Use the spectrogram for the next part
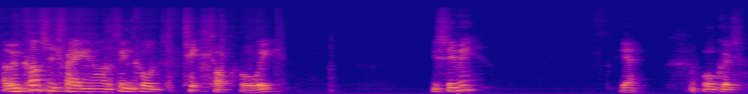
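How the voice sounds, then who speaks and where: A man's voice: medium pitch, very animated, a little slow, long pauses, mellow. A man talking casually to his followers on a livestream in a rambling, pleased-with-himself way.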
